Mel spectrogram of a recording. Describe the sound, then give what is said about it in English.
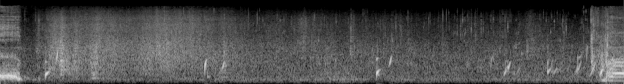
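Water splashes and churns continuously as someone dives into rainwater in heavy rain to retrieve a dropped phone, with scattered drips and bubbling, and louder bursts of splashing at the very start and end. No voices. “I dropped my phone in the water, so let me just dive in and get it.”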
